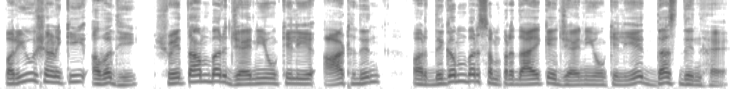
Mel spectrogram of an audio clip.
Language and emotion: Hindi, neutral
